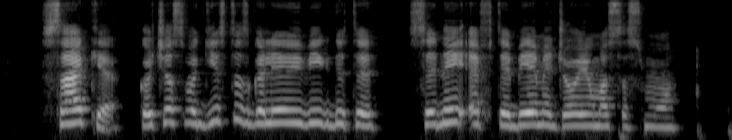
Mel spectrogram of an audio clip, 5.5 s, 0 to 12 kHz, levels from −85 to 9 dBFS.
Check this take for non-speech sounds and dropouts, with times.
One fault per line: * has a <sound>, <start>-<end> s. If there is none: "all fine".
all fine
